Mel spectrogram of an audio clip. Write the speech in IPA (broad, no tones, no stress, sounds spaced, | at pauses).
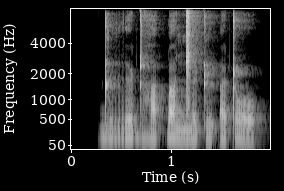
ɖ ʉ r ɨ ɖʱ a k͡p ɐ ŋ͡ǁ ɨ ʈ ʉ ʔ ɐ ʈ o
